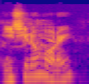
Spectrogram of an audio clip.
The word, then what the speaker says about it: Ishinomori: How do you say that? – Ishinomori. – Ishinomori. – Shotaro. – Shotaro. – Yep.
